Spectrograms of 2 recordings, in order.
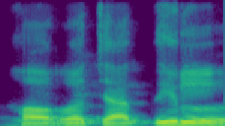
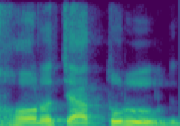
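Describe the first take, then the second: First: The linking vowel after khorojat is i. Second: The linking vowel after khorojat is u. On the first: The speaker calls it right. "Khorojat al baita dibacanya apa? Khorojatil ya" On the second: The speaker calls it wrong. "Nggak boleh di khorojatul gitu"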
